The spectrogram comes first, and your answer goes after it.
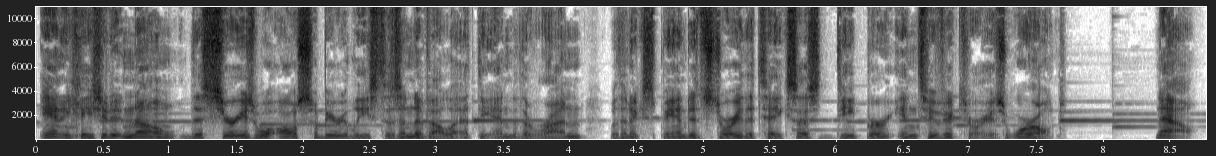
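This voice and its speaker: A man's voice: mid-range voice, expressive, brisk, a little mellow. A man speaking as host, giving a scripted introduction to an audio drama podcast. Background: music.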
